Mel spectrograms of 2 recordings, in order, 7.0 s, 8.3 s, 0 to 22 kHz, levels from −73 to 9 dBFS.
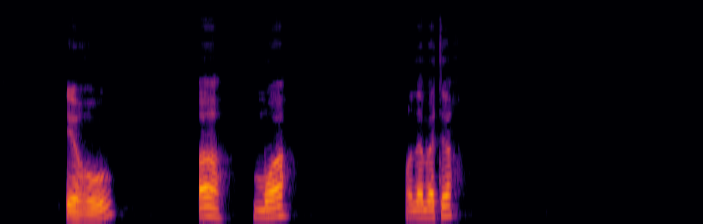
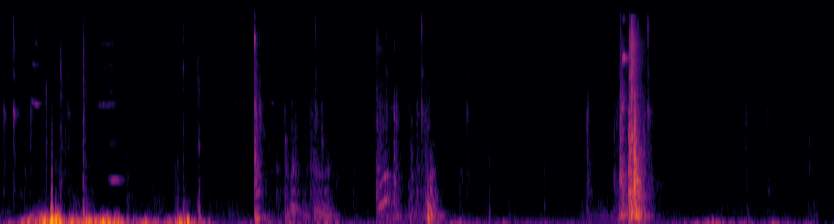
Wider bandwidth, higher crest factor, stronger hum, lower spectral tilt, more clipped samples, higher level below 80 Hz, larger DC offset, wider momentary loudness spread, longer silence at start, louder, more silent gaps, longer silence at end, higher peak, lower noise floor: about the same, 15 kHz vs 16.5 kHz; second, 20 dB vs 26 dB; neither; first, -7.5 dB/octave vs -5.5 dB/octave; neither; second, -64 dBFS vs -30 dBFS; second, under 0.1% vs 0.1%; second, 12 LU vs 27 LU; first, 0.65 s vs 0.1 s; first, -17 LUFS vs -27 LUFS; neither; first, 2.5 s vs 0.55 s; about the same, -2 dBFS vs -4 dBFS; first, under -90 dBFS vs -57 dBFS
